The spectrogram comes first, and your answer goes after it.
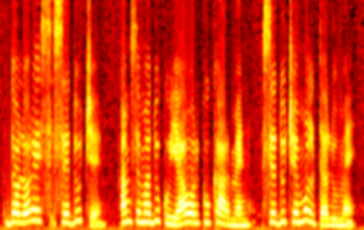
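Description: A woman's voice: high-pitched, expressive, no room sound, clean studio sound, pitched above the performer's own voice. A woman voicing a cheerful, teasing young woman in an audiobook.

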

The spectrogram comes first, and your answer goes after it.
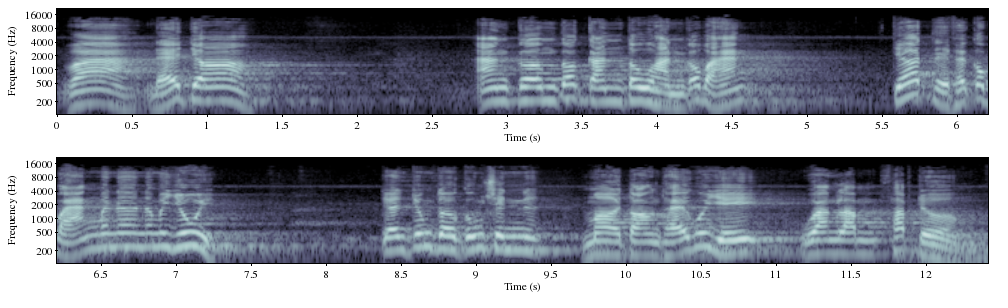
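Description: A man's voice: sits high, a little slow, pauses often, sharp tone. A man, a Buddhist monk, giving a jocular sermon and often asking the audience to agree. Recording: reverberant hall sound.

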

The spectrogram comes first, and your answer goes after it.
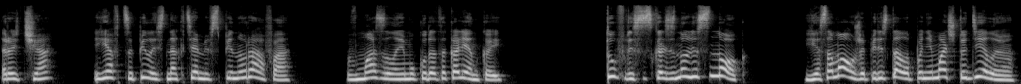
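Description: A woman's voice: sits high, normal speed, darkish tone. A woman narrating a first-person story as an audiobook reader, with an intense, dramatic delivery.

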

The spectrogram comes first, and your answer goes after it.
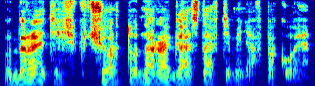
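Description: A man voicing a wounded, dying captain who speaks quietly and scornfully in a weak, breathy voice. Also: deep voice, brisk. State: weak and fading.

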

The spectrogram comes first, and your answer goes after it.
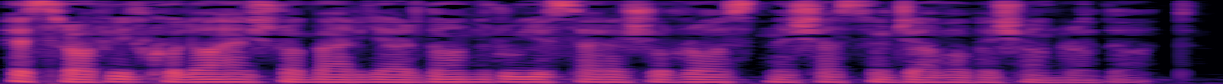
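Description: A man narrating a novel as an audiobook in a steady storytelling manner. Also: low-pitched, slightly rough, dry recording, dull audio.

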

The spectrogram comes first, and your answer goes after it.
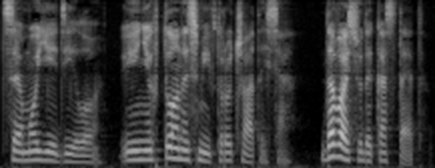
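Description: A woman voicing a furious young male sailor in a brawl, hoarse, rough and threatening. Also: deep voice, normal speed. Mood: menacing. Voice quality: hoarse shouting.

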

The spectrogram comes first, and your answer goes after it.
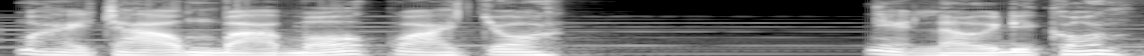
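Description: A man voices a poor peasant mother in her fifties, wailing and pleading. The voice stays low and dry, with faint music underneath. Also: moderate pace, close to an everyday voice.

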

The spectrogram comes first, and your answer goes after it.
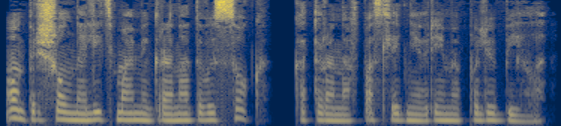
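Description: A woman reads a first-person audiobook in a low, husky voice. Her delivery is even and subdued, and the recording is dry and close, with no room sound at all. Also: very fast, dry recording. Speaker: audiobook reader.

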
